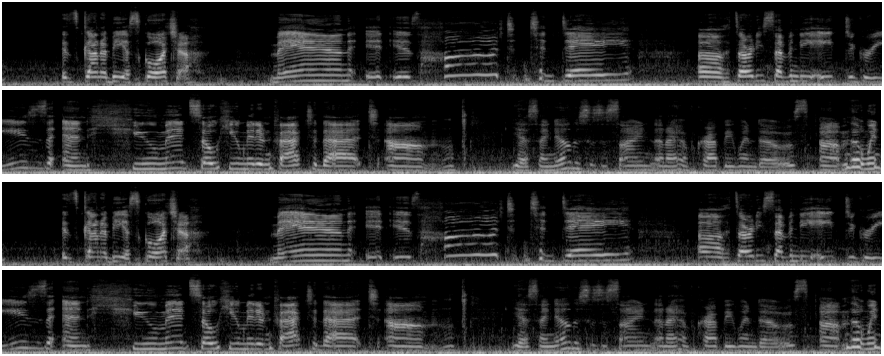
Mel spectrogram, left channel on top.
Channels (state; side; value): normal; both; correlation 0.71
